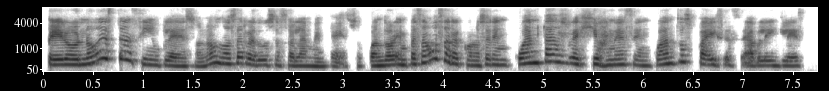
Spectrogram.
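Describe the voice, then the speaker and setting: A woman's voice: mid-range voice, animated, normal speed, hardly any pauses, lo-fi sound. A woman with a Mexican accent teaching a sociolinguistics class, explaining patiently and often checking in with tag questions. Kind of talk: online sociolinguistics lecture.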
